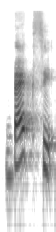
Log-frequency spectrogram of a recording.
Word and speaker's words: Bexy: Bexy, é assim que pronuncia? Correcto, sí.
